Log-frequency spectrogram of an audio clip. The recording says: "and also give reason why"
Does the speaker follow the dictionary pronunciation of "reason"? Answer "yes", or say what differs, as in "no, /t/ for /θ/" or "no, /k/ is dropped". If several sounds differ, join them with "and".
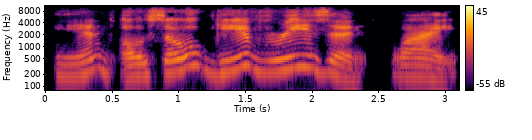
yes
